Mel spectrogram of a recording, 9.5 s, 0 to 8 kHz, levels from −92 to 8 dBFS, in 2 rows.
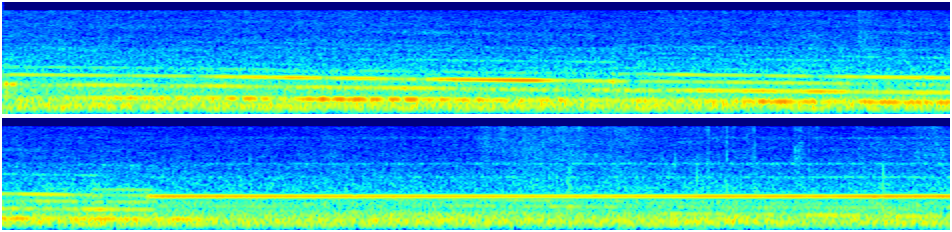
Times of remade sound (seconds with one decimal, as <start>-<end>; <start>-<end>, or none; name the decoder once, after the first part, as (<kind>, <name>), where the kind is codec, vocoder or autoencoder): none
